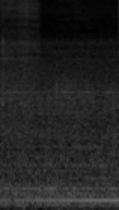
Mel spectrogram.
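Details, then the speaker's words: Hyster hydrogen fuel-cell reach truck raising its load, fan and fuel-cell cooling also audible: smooth steady electric pump whine at constant pitch; hydraulic pump running normally. "Right now you can hear the fan and the cooling in the fuel cell, but you'll hear the hydraulic pump running"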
